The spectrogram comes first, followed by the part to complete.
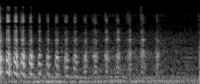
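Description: A rapid rattling buzz with an engine-like tone, about a dozen pulses a second, fading and slowing toward the end.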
